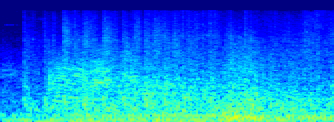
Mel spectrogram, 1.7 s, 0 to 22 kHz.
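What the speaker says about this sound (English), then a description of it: "Infantry gunfire going up" Infantry gunfire in Company of Heroes 2, a dense continuous rattle of small-arms shots crackling without pause at moderate loudness, with a faint voice underneath.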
